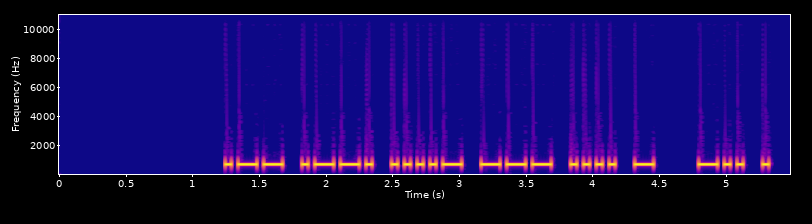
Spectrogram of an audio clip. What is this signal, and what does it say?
Morse code, heard as a keyed tone, about 25 wpm, 700 Hz. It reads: WP4OHT DE
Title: USA Callsign DE Callsign 25wpm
